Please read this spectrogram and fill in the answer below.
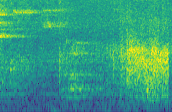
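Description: Table tennis ball being struck at the close of a rally, with a sharp click at the start, then a louder noisy burst of about half a second near the end.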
